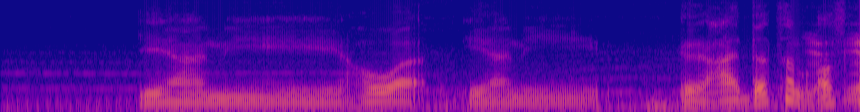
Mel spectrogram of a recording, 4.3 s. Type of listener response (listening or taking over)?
taking over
